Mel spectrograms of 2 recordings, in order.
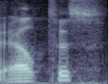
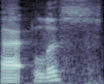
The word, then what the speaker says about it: Altus: with Josh Altus yes Josh Altus not Atlas don't mispronounce it and it does look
